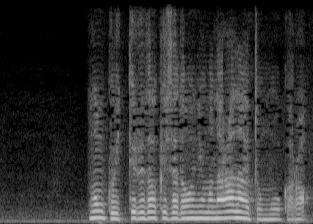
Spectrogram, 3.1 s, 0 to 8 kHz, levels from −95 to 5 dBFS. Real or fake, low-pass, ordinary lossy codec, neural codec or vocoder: real; none; none; none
